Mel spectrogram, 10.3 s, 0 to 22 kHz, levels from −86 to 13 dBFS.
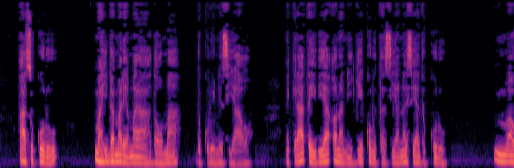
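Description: Pre-echo appears five times in this speech, each a short hiss just before a sharp onset: at 2.15 s (about 49 ms, ahead of "marĩa marathoma"), 6.11 s (35 ms), 7.09 s (34 ms), 7.55 s (45 ms, ahead of "ciana cia thukuru") and 8.39 s (45 ms, after "ciana cia"). The codec spread quantisation noise sized for the loud attack across its whole block, so the noise fills the quiet gap before it and the attack sounds smeared. Unlike reverberation or an echo, the smear comes before the sound rather than trailing after it.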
